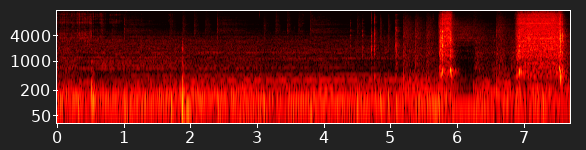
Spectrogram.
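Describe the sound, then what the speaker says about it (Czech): Power drill boring the entrance hole in a birdhouse built from scrap wood, short whirring bursts near the middle and end after scattered clicks and handling knocks, close and fairly quiet. "Jdeme vrtat vletový otvor."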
